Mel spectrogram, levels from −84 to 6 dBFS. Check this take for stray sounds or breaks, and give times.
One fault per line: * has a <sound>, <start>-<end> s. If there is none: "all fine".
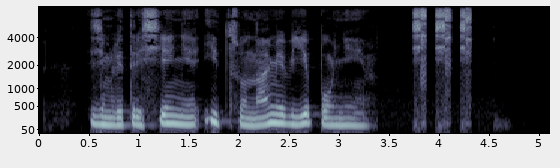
* has a laugh, 3.7-4.3 s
